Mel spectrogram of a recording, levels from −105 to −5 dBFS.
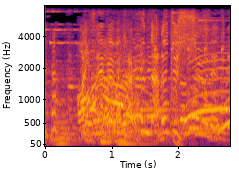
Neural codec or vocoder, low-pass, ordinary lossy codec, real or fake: none; 7.2 kHz; none; real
